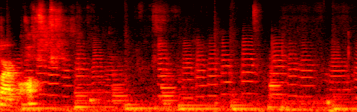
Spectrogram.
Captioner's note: orange squeezing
